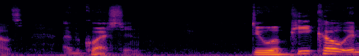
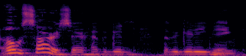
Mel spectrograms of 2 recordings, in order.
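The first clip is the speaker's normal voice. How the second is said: higher, softer mock-polite apology; meek apology; 4 semitones higher, 7 dB quieter than usual. Excusing himself to whoever stepped on his shoe, meekly apologetic. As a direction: back off meekly in a high, soft voice.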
